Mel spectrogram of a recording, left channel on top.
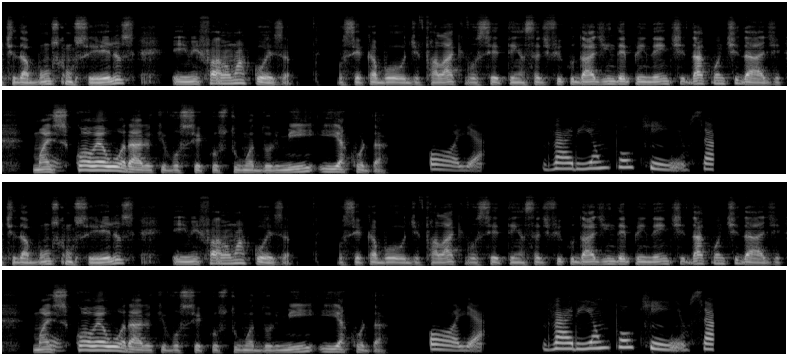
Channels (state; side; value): normal; both; correlation 0.96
